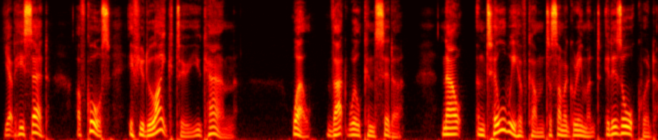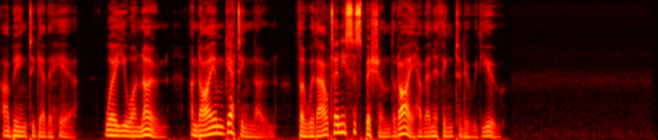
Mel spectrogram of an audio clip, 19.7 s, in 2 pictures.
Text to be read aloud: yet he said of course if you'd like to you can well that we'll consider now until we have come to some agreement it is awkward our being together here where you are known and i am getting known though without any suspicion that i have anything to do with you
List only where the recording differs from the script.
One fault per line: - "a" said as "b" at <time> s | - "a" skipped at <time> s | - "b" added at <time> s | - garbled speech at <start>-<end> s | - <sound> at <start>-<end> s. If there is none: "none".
none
